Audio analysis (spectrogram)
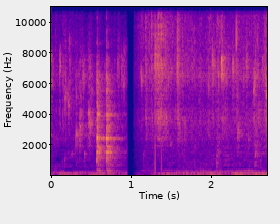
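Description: Green chili pakoras, battered chili fritters, fry in hot oil with a continuous crackling sizzle and bubbling that drops out for a moment before resuming.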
